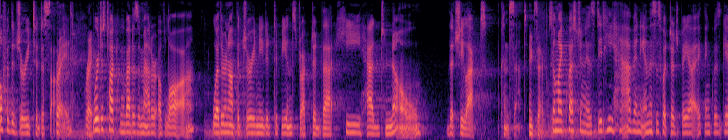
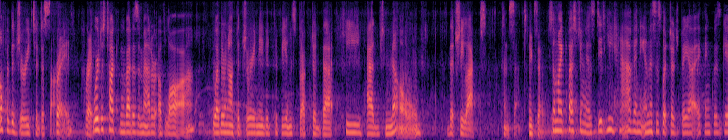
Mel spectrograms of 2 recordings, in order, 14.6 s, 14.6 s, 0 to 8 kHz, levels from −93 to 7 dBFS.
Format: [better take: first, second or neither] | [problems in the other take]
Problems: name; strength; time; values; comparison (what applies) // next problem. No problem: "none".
first | noise reduction (neural separator model SepFormer DNS4)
